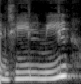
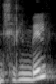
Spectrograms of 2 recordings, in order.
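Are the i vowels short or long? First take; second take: long; short. First: The i vowels are long. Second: The i vowels are short. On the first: The speaker calls it wrong. "अगर बड़ी ई का प्रयोग कर दिया गया ... जो कि गलत है" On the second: The speaker calls it right. "छोटी ई की मात्रा वाले शब्द का उच्चारण जल्दी किया जाता है"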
